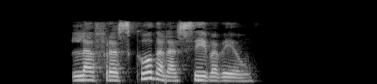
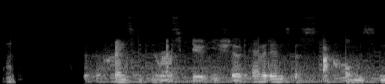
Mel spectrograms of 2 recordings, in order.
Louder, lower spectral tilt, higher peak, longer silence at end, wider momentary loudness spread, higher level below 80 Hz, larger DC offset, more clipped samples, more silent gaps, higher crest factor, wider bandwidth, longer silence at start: first, -17 LUFS vs -25 LUFS; second, -2.5 dB/octave vs -9 dB/octave; about the same, -2 dBFS vs -4 dBFS; first, 1.25 s vs 0 s; second, 10 LU vs 15 LU; about the same, -60 dBFS vs -64 dBFS; neither; neither; second, none vs 0.25-0.30 s, 0.63-0.68 s; about the same, 18 dB vs 20 dB; second, 8.4 kHz vs 10 kHz; first, 0.7 s vs 0.05 s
